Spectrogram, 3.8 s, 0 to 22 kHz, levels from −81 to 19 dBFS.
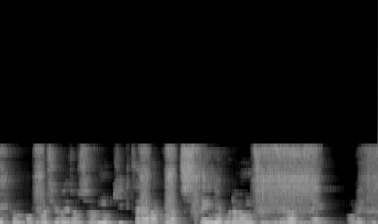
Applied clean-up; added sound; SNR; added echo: classical method WPE with log-MMSE.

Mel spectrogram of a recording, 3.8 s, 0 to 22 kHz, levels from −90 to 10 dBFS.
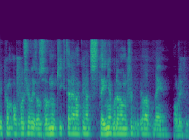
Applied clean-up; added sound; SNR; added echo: neural mask model DeepFilterNet 3.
